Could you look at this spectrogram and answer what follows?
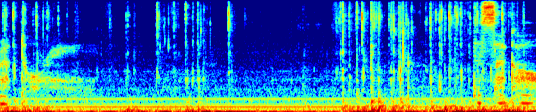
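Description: Soft, quiet keyboard typing in irregular bursts of close key clicks, with faint whispering at moments.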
